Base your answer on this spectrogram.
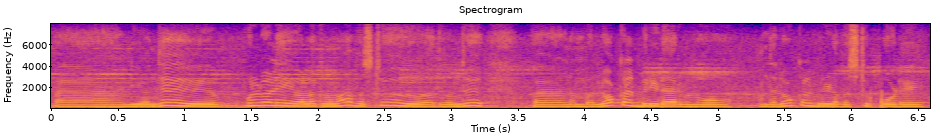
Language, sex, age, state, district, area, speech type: Tamil, male, 18-30, Tamil Nadu, Tiruvannamalai, rural, spontaneous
